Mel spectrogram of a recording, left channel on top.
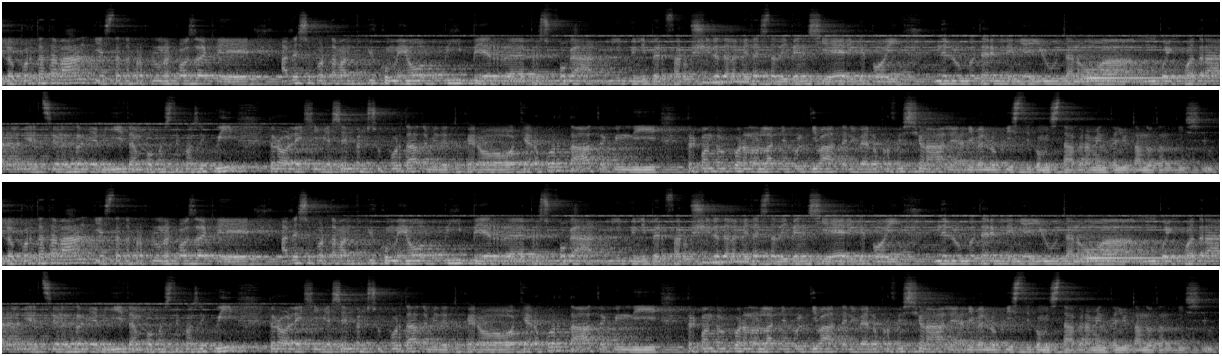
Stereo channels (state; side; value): identical; both; correlation 1.00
